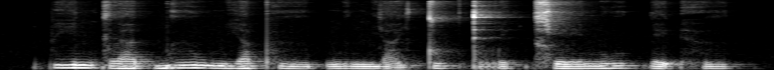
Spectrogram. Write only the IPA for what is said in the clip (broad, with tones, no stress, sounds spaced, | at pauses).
p iː˥˩ n k l a˦˥ t̚ b ɯː˥˩ w m i˦˥ a̯ pʰ ɯː˨˩ p̚ ŋ ɯ˧ ŋ j a˨˩ j t u˦˥ k̚ t r e˨˩ k̚ t͡ɕʰ eː˦˥ n w u˥˩ k̚ l e˦˥ ʔ h ɯ˦˥ k̚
